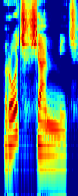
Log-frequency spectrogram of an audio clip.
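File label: Komi, female; роч сяммич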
